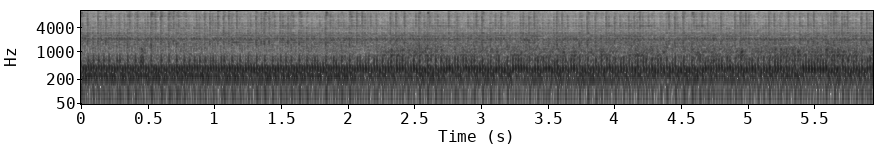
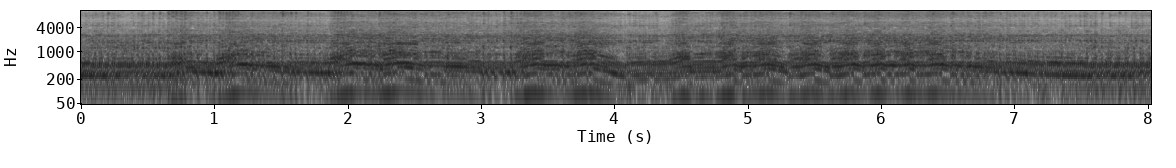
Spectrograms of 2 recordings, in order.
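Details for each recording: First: New Magnum G11 chainsaw that would bog and die on acceleration, after carburetor reassembly and removing carb neck restrictor: loud steady high-rev buzz, clean without stumbling or dying; revving normally. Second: New Magnum G11 chainsaw straight from the box: revs rise unevenly, stumble and sag instead of climbing, then settle back, bogging and stalling on acceleration; re-tuning the carburettor didn't help, restrictor fitted at the carburettor.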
